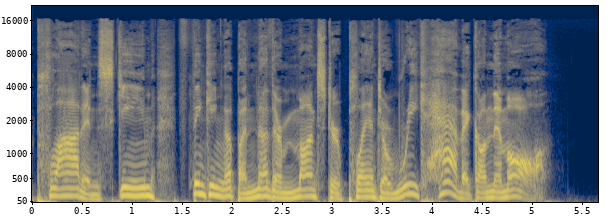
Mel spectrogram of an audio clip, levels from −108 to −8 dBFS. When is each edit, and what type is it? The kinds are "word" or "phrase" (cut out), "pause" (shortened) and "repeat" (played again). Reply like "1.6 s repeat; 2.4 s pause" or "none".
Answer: none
